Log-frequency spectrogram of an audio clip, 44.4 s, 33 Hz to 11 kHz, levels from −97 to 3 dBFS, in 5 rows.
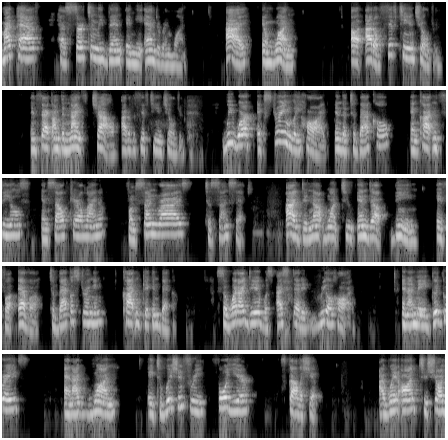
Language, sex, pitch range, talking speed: English, female, 180-225 Hz, 115 wpm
